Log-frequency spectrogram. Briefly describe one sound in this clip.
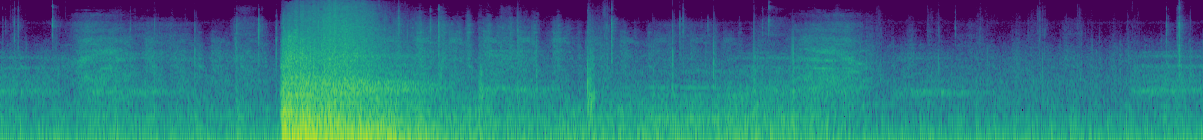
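Heavy footsteps pace steadily on hard floors.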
